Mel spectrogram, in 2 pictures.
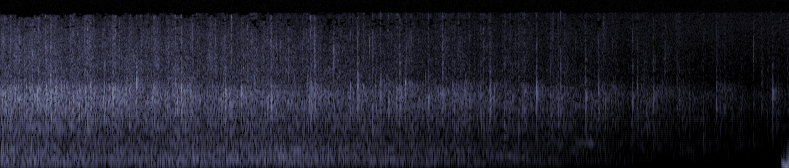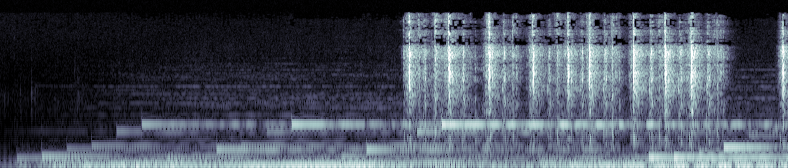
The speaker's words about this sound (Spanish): ¿Qué haces, mamá? Estoy escribiendo. Es un diario.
